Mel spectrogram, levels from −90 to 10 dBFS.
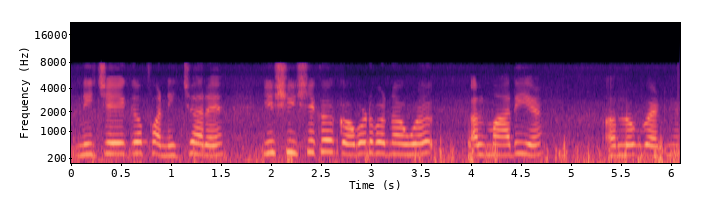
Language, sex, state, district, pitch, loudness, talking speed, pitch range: Hindi, female, Bihar, West Champaran, 285 Hz, -14 LUFS, 155 wpm, 265-310 Hz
